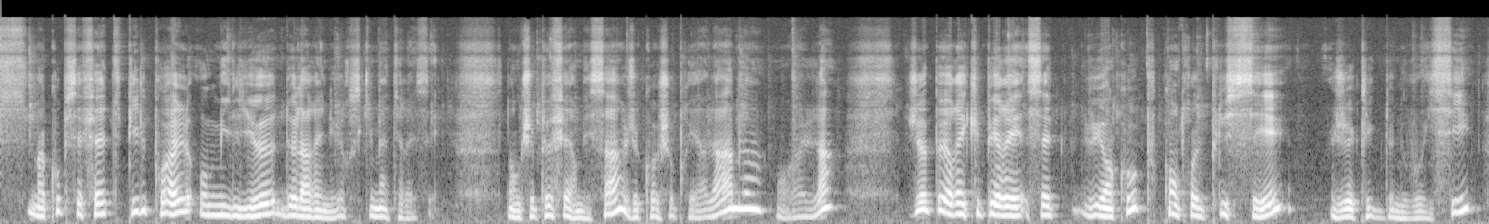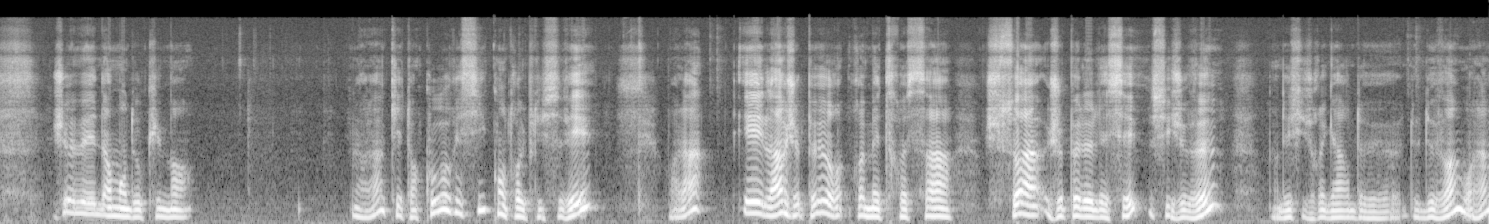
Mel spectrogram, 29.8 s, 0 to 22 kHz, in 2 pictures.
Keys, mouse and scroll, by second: 3.1-4.6 drag, 6.5 click, 7.5 click, 9.4 click, 11.8 ctrl+c, 13.3 click, 15.5 click, 19.7 ctrl+v, 19.8 ctrl+v, 21.5-23.0 drag, 23.2 click, 24.3-26.8 drag, 27.8 KP_2, 28.7 KP_1, 29.5 scroll up 1.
